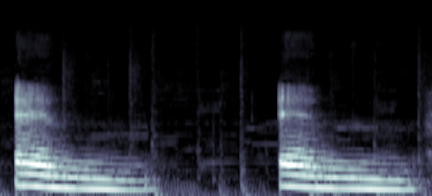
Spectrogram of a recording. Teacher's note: It's at the top of your mouth, and the N sound is made back in the soft palate. It's a nasal sound.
